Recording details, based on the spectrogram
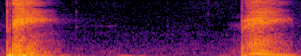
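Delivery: loud whisper-yell. Acting out how she calls the dog, acting out a whisper-yell. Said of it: "Whisper yelling".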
